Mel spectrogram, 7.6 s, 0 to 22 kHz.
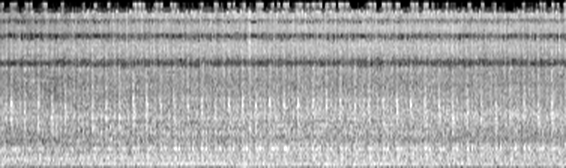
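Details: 2007 Ford F-150 5.4L 3V Triton, 158k miles, warm after about 20 minutes of driving: rpm drops at stops into a lumpy idle with diesel-like rattle, sometimes gone when revved; no check engine light, cause unknown.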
